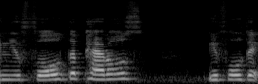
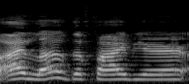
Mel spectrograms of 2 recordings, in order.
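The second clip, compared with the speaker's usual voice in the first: usual speaking voice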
